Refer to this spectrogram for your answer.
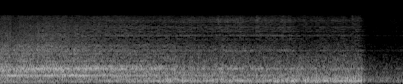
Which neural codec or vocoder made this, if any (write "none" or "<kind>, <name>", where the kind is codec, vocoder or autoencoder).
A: none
